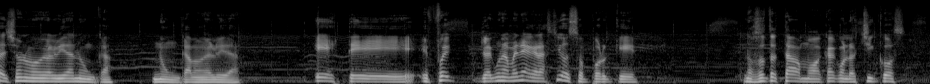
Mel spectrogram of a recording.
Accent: Argentina; a pesar que ellos son alemanes y nosotros somos argentinos.

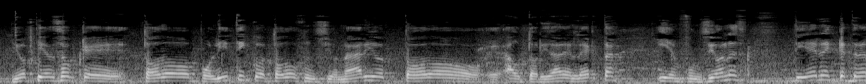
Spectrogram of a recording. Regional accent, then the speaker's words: Mexico; yo primero soy un ciudadano mexicano

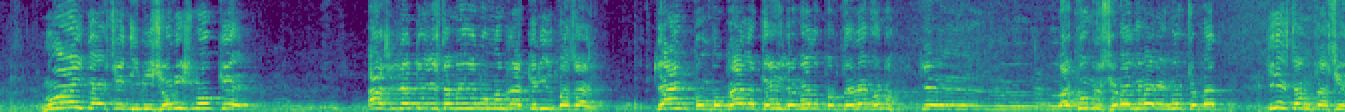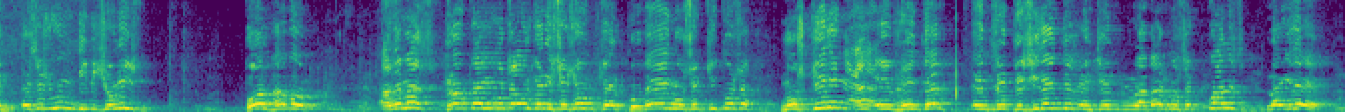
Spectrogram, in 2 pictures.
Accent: El Alto, La Paz, Bolivia; ha dicho que soy del Alto, ha dicho que soy del Distrito 8

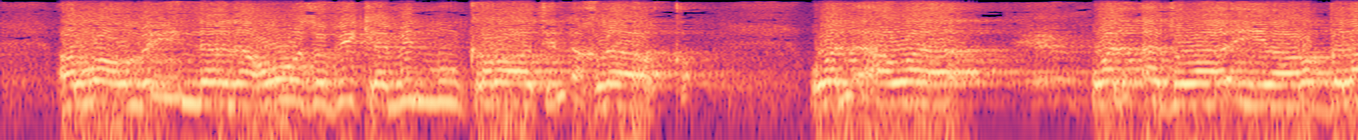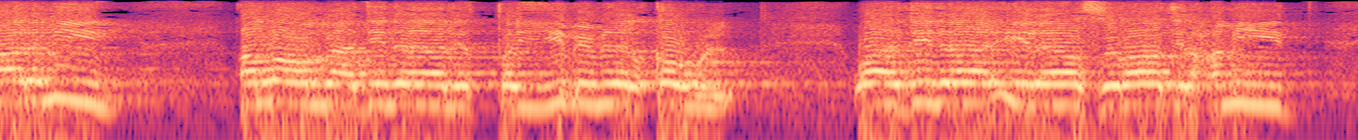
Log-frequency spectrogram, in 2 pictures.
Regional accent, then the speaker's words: Egypt; بلادنا مصر

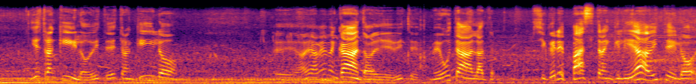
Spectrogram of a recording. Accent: Quilmes, Buenos Aires Province, Argentina; yo viví casi toda mi vida ahí, ¿viste? Mis vecinos me conocen de chiquito, ¿viste? Me vieron crecer y nada, es hermoso, ¿viste? Soy de Quilmes porque vivo en Quilmes. Me encanta Quilmes también

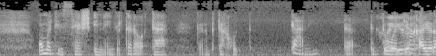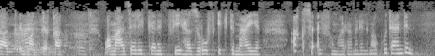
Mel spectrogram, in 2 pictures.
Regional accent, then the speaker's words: Egypt; إن إحنا العيب مش فينا كمصريين، ومش العيب مش في المصري كمصري أو في المصرية كمصرية

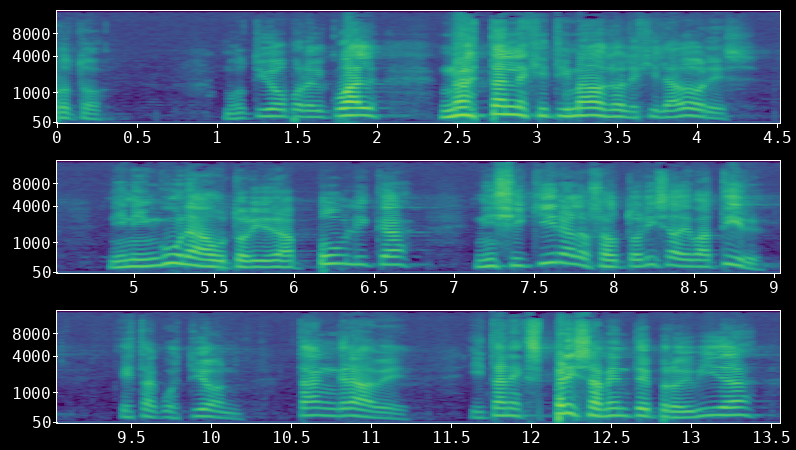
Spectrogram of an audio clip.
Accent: Argentina; en quien creemos como argentinos

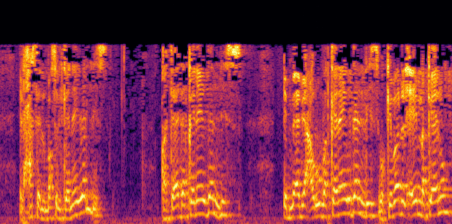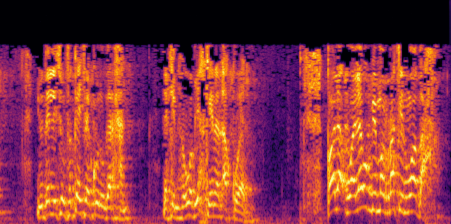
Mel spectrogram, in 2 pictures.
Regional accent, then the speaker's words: Egypt; انت تفهم بقى عندنا في مصر يقول في الرياض يبقى معناها ايه؟

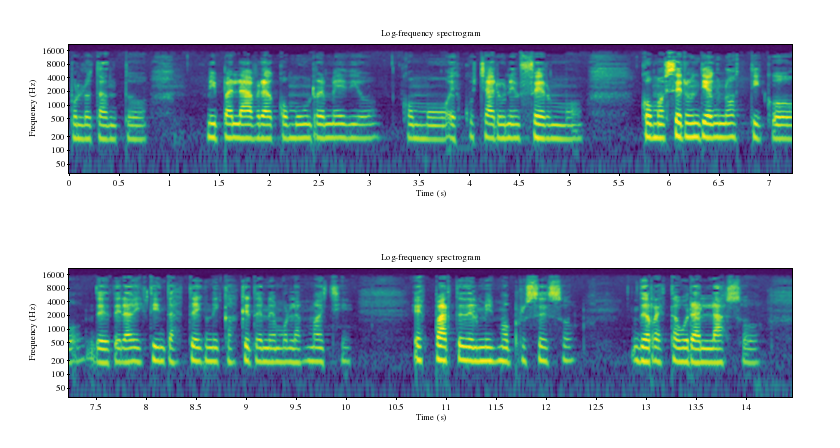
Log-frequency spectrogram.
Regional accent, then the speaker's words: Osorno, Los Lagos, Chile; yo crecí en la ciudad, en la Huaría, Chauracahuín, lo que se llama Osorno en español. Y si bien vengo de un Cupán, de un origen machi por mi abuela, por mi bisabuela materna

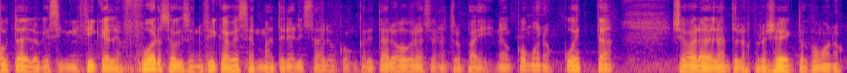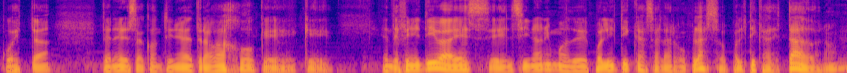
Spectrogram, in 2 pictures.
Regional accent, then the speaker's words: La Plata, Buenos Aires Province, Argentina; yo soy platense

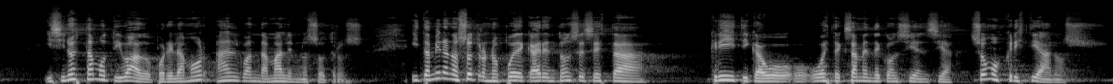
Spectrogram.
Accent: Argentina; en este tiempo que nos toca vivir como argentinos

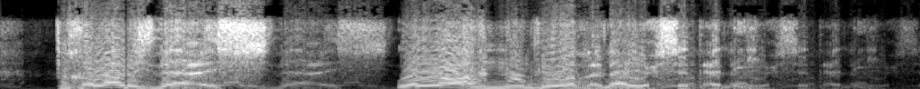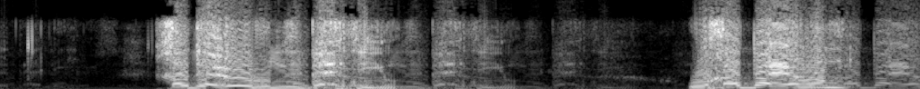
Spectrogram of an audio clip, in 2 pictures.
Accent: Saudi Arabia; accent: Saudi; على لهجتنا السعوديه

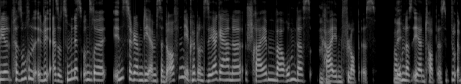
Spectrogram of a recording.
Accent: Northern Germany, Germany; Ja, du, ich komme ja auch aus der Ecke, ne?

